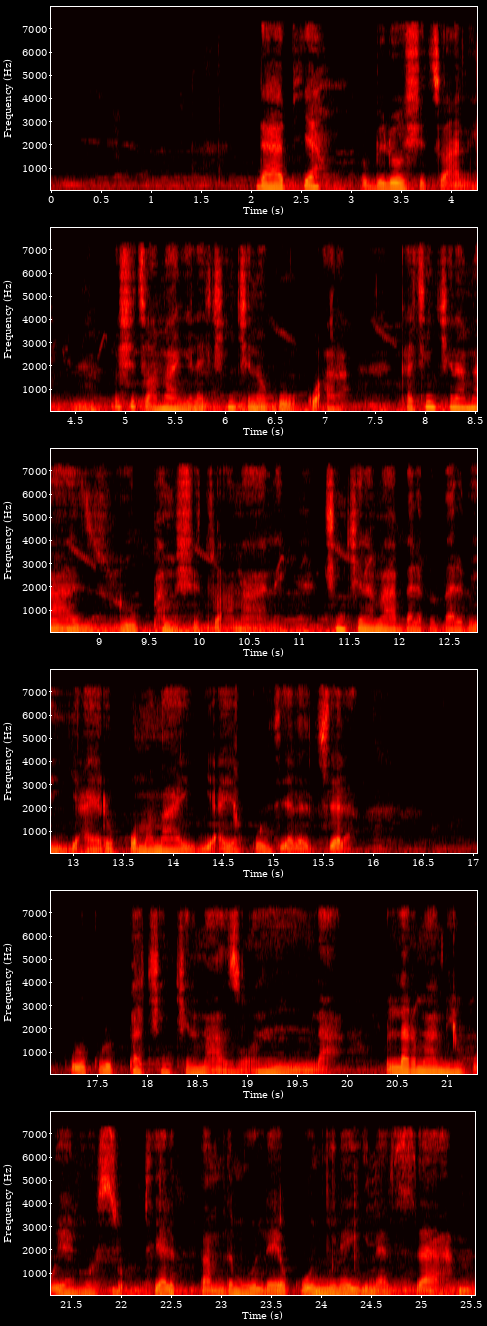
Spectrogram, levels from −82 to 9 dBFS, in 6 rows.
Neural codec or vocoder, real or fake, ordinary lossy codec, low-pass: none; real; MP3, 48 kbps; 7.2 kHz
